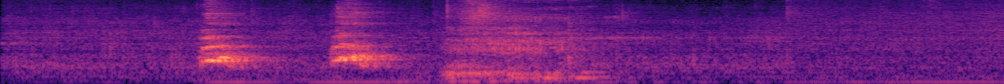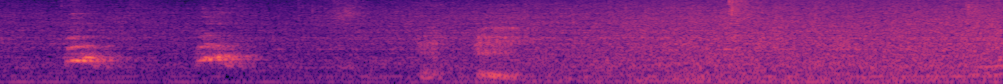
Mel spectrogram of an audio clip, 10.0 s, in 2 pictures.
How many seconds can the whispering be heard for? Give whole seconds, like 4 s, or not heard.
not heard.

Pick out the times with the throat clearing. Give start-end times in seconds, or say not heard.
2.2-3.0, 7.1-7.8.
